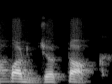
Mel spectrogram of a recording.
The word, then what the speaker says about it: পর্যটক: পর্যটন বা পর্যটক, দুটোতেই আমরা টকে ওকার করে পর্যটন বলি, পর্যটন না পর্যটন, পর্যটন না পর্যটন, পর্যটন, সেরকম পর্যটক।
